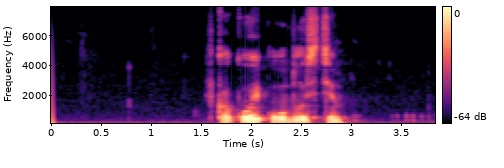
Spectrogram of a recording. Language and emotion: Russian, neutral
